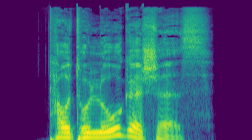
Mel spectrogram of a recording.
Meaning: strong/mixed nominative/accusative neuter singular of tautologisch
- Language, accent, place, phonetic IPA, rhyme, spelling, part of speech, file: German, Germany, Berlin, [taʊ̯toˈloːɡɪʃəs], -oːɡɪʃəs, tautologisches, adjective, De-tautologisches.ogg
